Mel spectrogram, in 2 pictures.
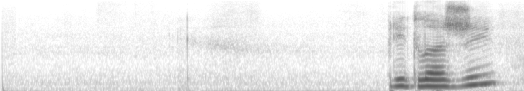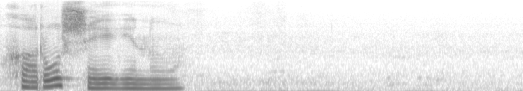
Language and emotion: Russian, sad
